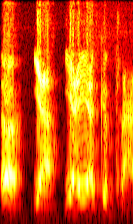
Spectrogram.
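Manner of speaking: very low, deep cartoon character voice. Acting out burglars planning a break-in: Beavis and Butthead voice. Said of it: "you sound like Beavis and Butthead".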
